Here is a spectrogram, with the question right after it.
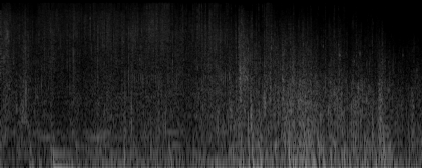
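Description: A fire gleam explodes in Horizon Forbidden West, giving a loud, dense roar of blast and crackling debris that fills the whole stretch and swells again partway through.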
